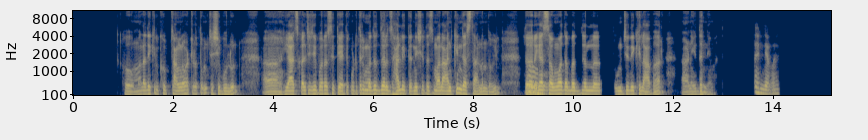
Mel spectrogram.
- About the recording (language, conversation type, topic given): Marathi, podcast, अनेक पर्यायांमुळे होणारा गोंधळ तुम्ही कसा दूर करता?
- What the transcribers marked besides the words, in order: tapping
